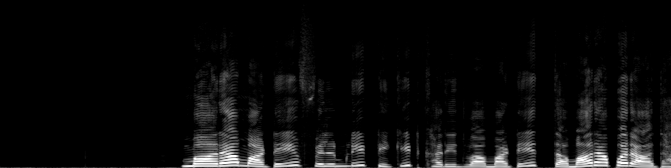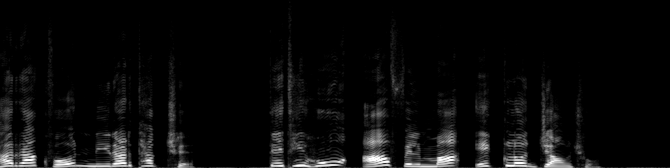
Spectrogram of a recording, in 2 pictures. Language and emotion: Gujarati, disgusted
